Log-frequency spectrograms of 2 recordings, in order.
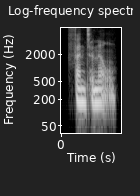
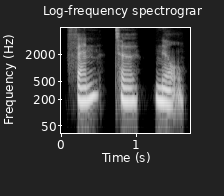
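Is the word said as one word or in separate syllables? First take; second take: one word; separate syllables. First: The syllables run together as one word. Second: The word is broken into three separate syllables. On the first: "Put all three syllables together and you get fentanyl" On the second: "So that's fen-ta-nil"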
